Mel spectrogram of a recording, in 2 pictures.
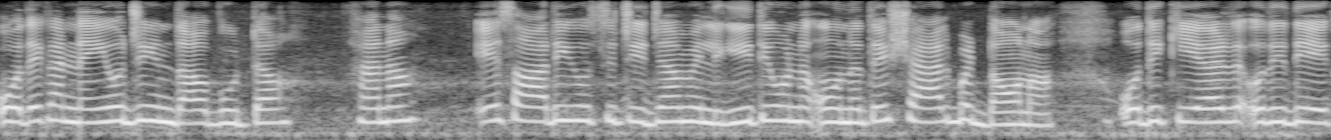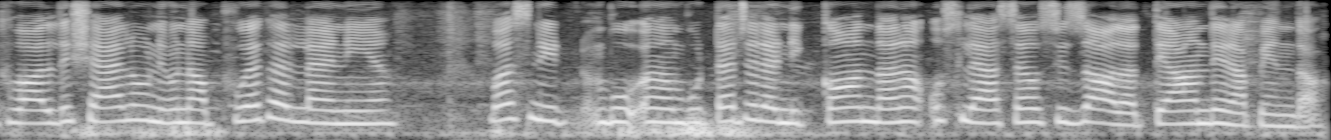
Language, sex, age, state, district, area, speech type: Dogri, female, 18-30, Jammu and Kashmir, Samba, rural, spontaneous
